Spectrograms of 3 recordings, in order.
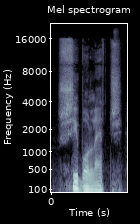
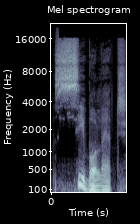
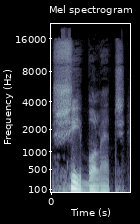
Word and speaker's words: chibolete: regiões do nosso país eles não conseguiam pronunciar o som CH e por isso diziam sibolete ao invés de chibolete jeft degolou 42.000 homens porque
